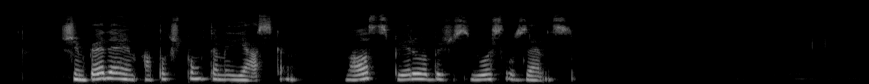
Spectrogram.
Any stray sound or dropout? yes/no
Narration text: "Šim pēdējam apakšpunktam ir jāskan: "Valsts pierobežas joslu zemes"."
no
